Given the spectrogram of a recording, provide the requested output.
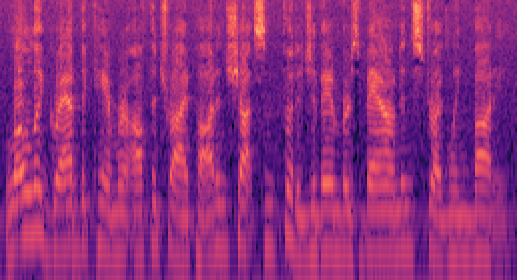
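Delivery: ordinary delivery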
